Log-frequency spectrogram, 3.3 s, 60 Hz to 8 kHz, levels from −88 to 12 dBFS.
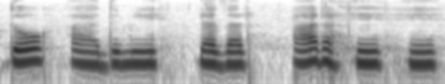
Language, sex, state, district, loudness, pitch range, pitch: Hindi, female, Madhya Pradesh, Bhopal, -17 LUFS, 195-220 Hz, 200 Hz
